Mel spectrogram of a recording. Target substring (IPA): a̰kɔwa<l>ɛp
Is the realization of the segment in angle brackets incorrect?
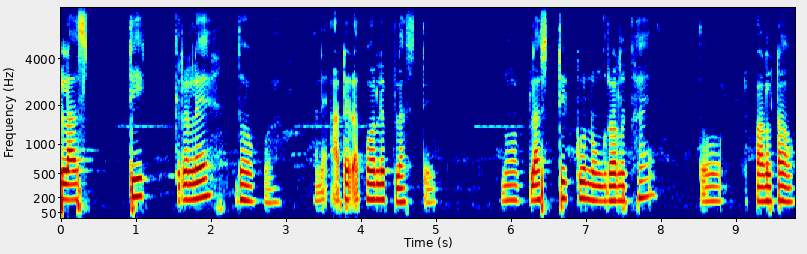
no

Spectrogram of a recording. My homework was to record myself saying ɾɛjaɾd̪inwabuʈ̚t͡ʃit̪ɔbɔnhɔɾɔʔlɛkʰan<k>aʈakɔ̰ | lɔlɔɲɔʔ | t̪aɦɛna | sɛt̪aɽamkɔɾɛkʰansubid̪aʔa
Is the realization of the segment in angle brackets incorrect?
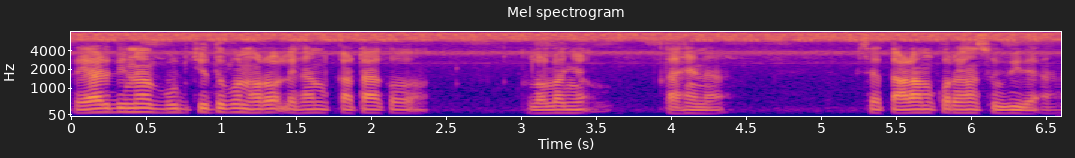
no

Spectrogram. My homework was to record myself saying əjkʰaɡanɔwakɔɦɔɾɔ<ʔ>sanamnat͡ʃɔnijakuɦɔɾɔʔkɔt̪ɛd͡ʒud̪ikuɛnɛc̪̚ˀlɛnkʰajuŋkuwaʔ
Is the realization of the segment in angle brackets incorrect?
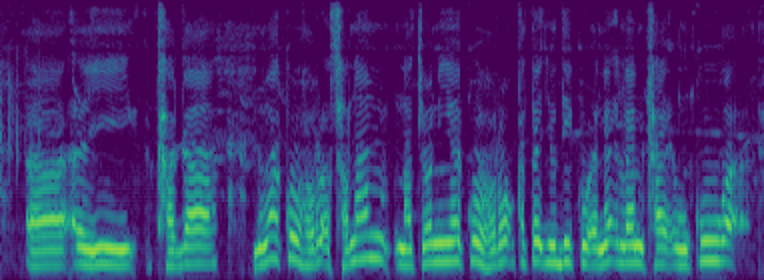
no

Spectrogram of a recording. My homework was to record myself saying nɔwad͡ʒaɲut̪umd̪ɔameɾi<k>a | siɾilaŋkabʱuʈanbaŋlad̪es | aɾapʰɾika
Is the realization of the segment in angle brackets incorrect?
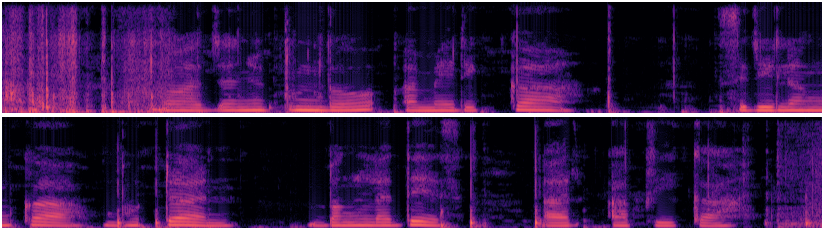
no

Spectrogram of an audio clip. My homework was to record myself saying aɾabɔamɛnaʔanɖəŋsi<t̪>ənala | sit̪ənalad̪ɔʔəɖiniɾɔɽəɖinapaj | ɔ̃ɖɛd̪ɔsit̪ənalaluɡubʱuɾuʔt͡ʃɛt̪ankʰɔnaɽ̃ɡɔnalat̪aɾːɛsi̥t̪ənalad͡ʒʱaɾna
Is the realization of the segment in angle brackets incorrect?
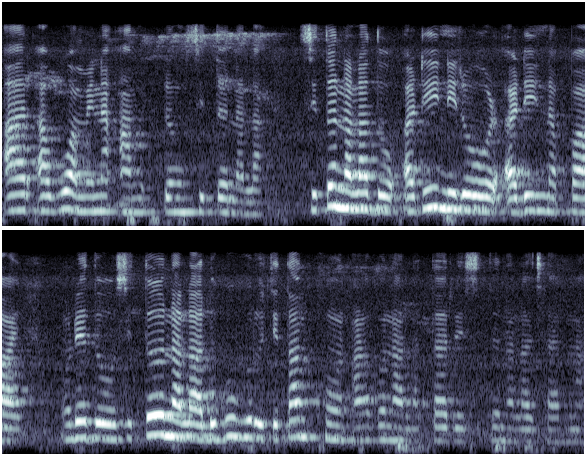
no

